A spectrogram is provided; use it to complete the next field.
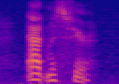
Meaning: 1. The gases surrounding the Earth or any astronomical body 2. The air in a particular place 3. The conditions (such as music, illumination, etc.) that can influence the mood felt in an environment
- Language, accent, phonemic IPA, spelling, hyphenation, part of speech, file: English, US, /ˈætməsˌfɪɹ/, atmosphere, at‧mos‧phere, noun, En-us-atmosphere.ogg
